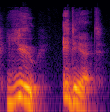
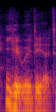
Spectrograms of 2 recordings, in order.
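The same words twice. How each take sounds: First: "You idiot" slow and loud, both words punched; drawn-out emphasis. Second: Said in the usual way. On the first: Shown as a demonstration. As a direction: lean hard on "You", then "idiot". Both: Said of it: "whole world of difference between".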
